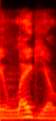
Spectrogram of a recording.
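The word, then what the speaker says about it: Legiana: is from the lakeyanna I wonder if I should say leisure or leggy I probably should say Legia rhymes bar considering its leg Jana I've been pronouncing it bad this whole time but you guys can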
